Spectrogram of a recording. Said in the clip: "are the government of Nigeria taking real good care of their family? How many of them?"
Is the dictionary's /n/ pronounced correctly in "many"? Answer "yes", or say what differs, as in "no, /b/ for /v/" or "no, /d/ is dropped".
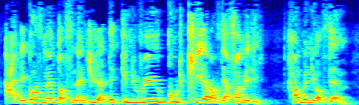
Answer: yes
